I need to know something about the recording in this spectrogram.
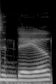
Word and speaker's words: Zendaya: like when you're like it's zendaya like there's no how do you say that like sweetly like it's sunday like i don't know how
